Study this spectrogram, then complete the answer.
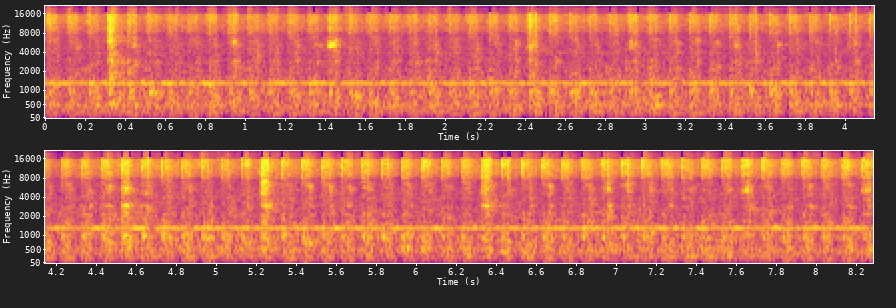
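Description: An embroidery machine stitches a floral design in a steady, fast mechanical whir with a regular needle rhythm and faint periodic clicks, continuous and moderately quiet with no voices.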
